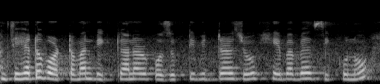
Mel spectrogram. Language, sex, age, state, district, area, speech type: Assamese, female, 18-30, Assam, Golaghat, urban, spontaneous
